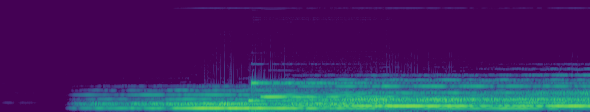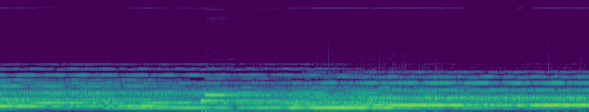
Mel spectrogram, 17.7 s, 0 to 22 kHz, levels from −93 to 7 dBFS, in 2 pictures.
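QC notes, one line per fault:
throughout, gain pumping: gain swings by roughly 10 dB, pulling loud and soft parts closer in level, likely from excessive input gain driving a fast limiter.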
